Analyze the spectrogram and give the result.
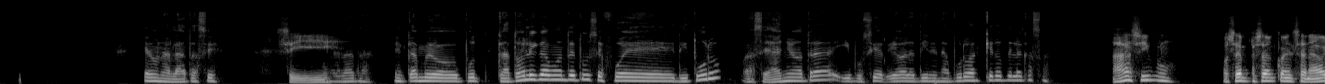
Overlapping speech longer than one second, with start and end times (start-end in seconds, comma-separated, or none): none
